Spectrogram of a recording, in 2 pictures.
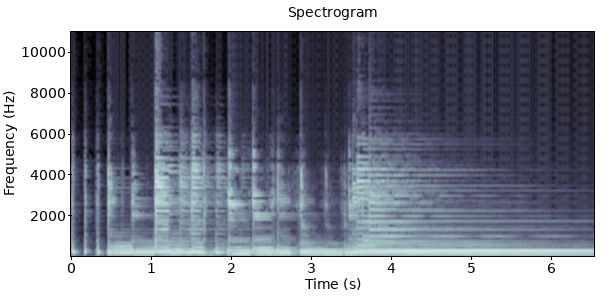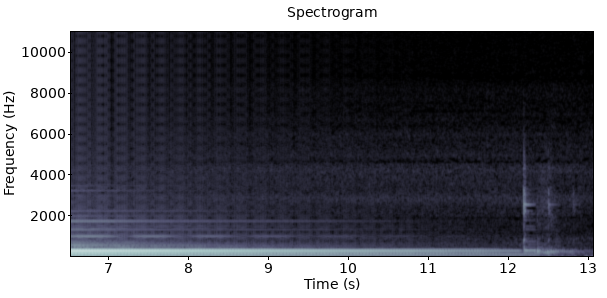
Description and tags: Electric guitar riff jingle
Short electric guitar riff.
Audacity, AKG P 220, ALESIS iO4, ordinary room space.
electric, guitar, riff, jingle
